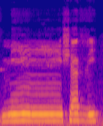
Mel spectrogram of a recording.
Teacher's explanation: the noon is hidden, as if you say ing, ing, it is the same. Your tongue is between up and down. So it is min sharri, and it's a thin one.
